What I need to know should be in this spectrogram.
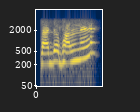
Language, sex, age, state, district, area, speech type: Assamese, female, 60+, Assam, Charaideo, urban, conversation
